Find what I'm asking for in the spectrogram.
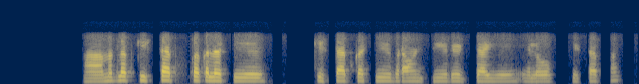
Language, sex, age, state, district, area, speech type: Hindi, male, 30-45, Madhya Pradesh, Balaghat, rural, conversation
